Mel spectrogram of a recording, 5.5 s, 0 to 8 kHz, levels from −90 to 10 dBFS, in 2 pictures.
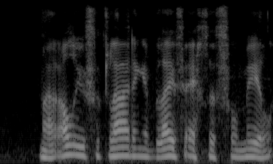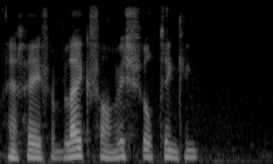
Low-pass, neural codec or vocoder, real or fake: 7.2 kHz; codec, 44.1 kHz, 7.8 kbps, DAC; fake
